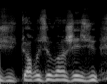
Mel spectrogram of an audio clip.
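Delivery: normal talking voice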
